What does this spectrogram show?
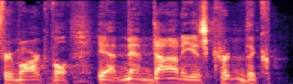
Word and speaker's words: Mamdani: Especially when you have, how do you pronounce his name again? Sharpton called him Mandam Annie. He added nine letters to the guy's name. It's it's remarkable. Yeah, Mandani is the correct way.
